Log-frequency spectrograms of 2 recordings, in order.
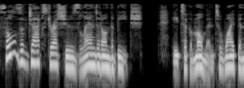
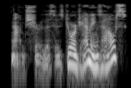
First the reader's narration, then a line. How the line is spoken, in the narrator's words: Jack muttered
